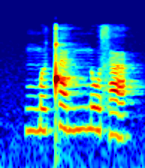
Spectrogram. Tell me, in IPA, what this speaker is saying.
ŋ͡mə ǃænːosa

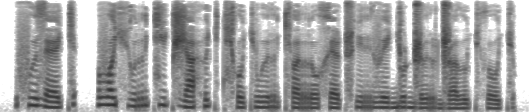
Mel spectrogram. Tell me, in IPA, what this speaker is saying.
fɯ˦zɛ˨c | vʌ˦çu˨˦rt͡ɕi˦˨c ʒa˨hɯ˦c t͡ɕʰo˨cβɯ˨˦rcʰʌ˨r o˨xɛ˨ ʈ͡ʂʰi˦rve˦ɟu˦ ɖ͡ʐɯ˨rɖ͡ʐʌ˨ðu˨cθo˨c

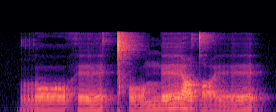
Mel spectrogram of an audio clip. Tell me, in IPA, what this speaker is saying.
rɔː˨˩hɛː˨˩˦ǀʰɔ˨˩˦ ŋɛː˧˥˧dˤɛ˨˩˦

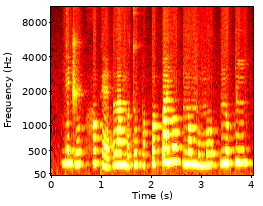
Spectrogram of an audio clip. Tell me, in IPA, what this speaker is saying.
ɡɛ˦d͡ʒu˧ | hɔ˧kɛ˨ | la˧mo˨tu˧ bɔ˨k͡pɔ˧k͡pa˦jo˦ | nɔ˧ mu˨mo˧ | no˦k͡pĩ˦

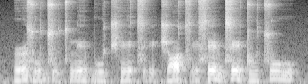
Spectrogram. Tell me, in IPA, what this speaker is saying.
ə˞˩˧˩zu˨˦ d͡zṵ˥˩t͡sne˨˩˦ ɓu˩ t͡ʃʰe˨˦t͡sḛ˩˧˩t͡ʃɒ˩˧˩ t͡sḛ˨˦sɾe˥˧ɳ d͡ze˥˩tu˩t͡su˥˧

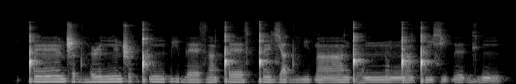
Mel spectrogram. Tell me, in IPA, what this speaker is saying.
ǃɛ̃ː ɖ͡ʐɐdʱɐɭĩː ɖ͡ʐoǃʼĩːɓibɛː zãǃɛːzǃɛ̃ ʑadʱi ɓãː ɡ͡ǃɐnːõ ŋ͡ǃãǃiʑiɓɘː ɡʱĩ

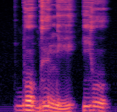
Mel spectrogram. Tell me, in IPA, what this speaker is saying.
bo˥˧bɨ˥˧n̪i˩˧ | ju˥˧

